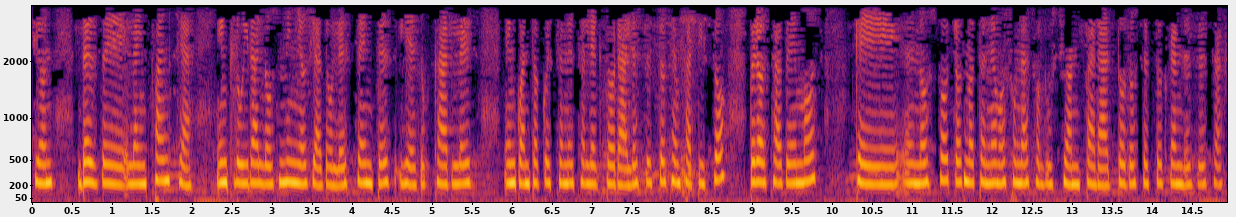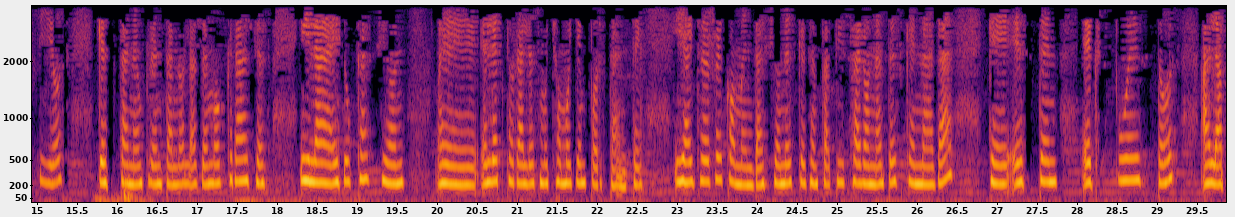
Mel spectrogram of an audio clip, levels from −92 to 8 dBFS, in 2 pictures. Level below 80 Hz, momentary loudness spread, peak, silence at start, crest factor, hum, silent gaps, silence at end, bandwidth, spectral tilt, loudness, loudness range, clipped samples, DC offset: -42 dBFS; 7 LU; 0 dBFS; 0 s; 14 dB; none; none; 0.05 s; 4 kHz; -11 dB/octave; -15 LUFS; 3 LU; under 0.1%; under 0.1%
